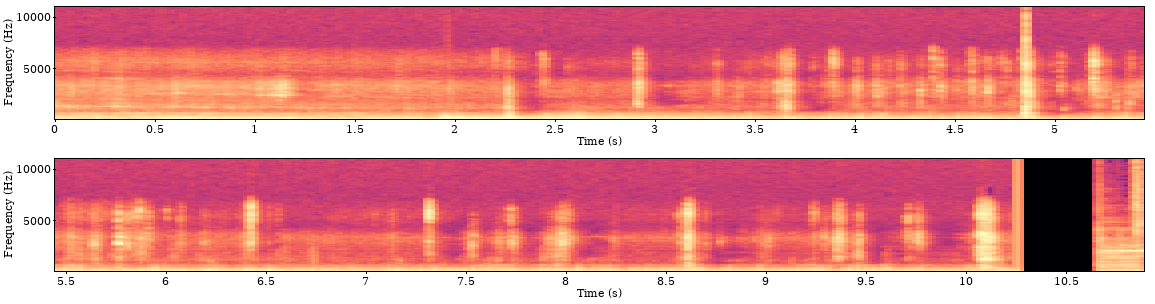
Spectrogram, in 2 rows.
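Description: Mazda MX-5 (ND) 990S's 1.5-litre four-cylinder engine heard from inside the cabin. The revs jump suddenly about two seconds in, then drop away and settle as the car slows, with scattered light clicks over the engine. The sound cuts off suddenly near the end.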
